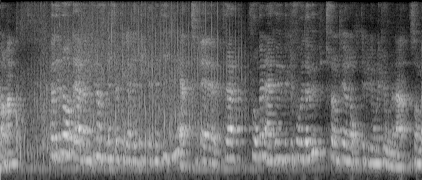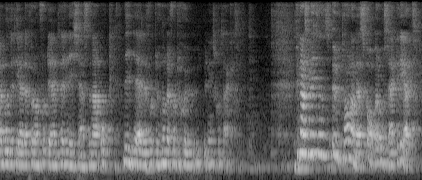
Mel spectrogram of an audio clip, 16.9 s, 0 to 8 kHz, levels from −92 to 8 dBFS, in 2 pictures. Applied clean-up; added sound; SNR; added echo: none; Bird; 15 dB; reverberation time 0.6 s.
